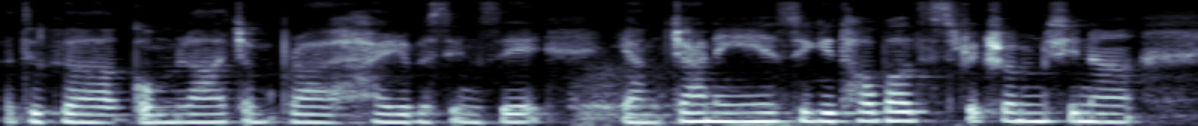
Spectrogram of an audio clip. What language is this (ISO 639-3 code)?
mni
